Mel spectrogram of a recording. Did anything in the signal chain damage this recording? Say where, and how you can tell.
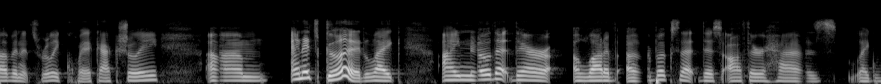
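Yes: bursts of packet loss on the network, at 2.13, 4.71, 6.33 and 7.95 s, 60 to 140 ms each. Concealment holds the last sound as a fading buzz or hiss, then skips ahead. Spectrograms show smeared, decaying bands ending in a hard seam.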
